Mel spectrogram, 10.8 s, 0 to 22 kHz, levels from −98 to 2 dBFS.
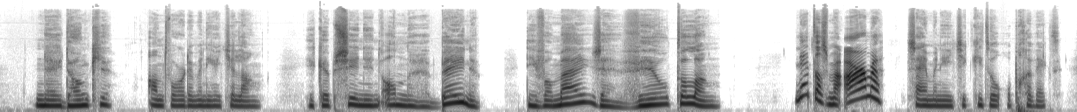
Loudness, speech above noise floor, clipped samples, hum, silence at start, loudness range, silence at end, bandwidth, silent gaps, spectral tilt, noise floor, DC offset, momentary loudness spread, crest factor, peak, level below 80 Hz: -18 LUFS; 59 dB; under 0.1%; none; 0.35 s; 7 LU; 0.2 s; 16.5 kHz; none; -5.5 dB/octave; -77 dBFS; under 0.1%; 15 LU; 20 dB; 0 dBFS; -50 dBFS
